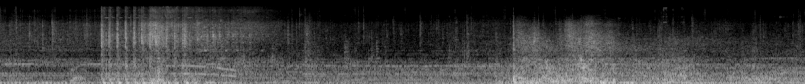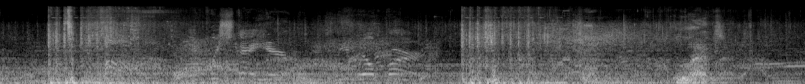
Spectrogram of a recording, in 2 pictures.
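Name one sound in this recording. A rifle fires in loud bursts.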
